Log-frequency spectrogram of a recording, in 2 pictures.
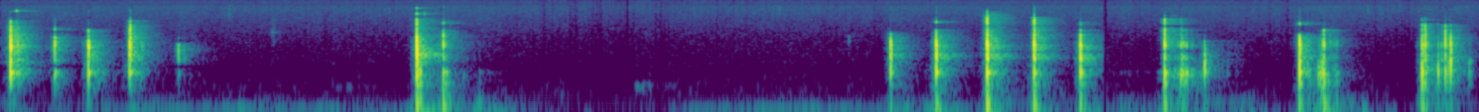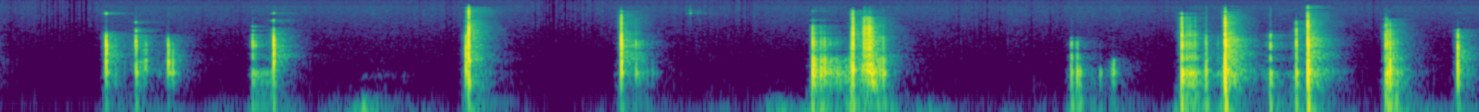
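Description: A hollow white plastic OstroVit supplement tub has its flat lid tapped with long decorated nails. The result is short, dry, hollow clicks and knocks in irregular clusters, with a woody mid-range body and bright nail ticks. The quiet gaps between bursts are nearly silent.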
